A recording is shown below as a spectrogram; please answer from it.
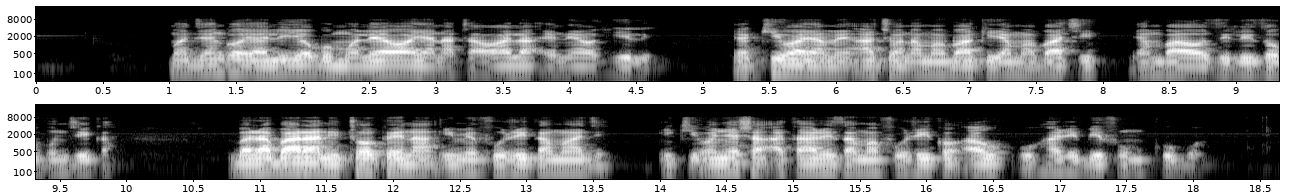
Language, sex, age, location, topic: Swahili, male, 25-35, Nairobi, government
